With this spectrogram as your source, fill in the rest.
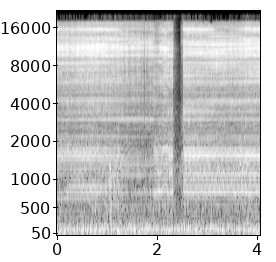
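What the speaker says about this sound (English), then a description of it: "I use the regular outlining machine." Tattoo outlining machine running at a steady high-pitched electric buzz, loud and close, with one brief dip near the end before it resumes.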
